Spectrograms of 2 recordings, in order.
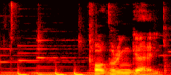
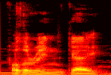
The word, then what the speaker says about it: Fotheringhay: Fotheringhay, it's pronounced. Well, Fotheringhay, it's pronounced.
